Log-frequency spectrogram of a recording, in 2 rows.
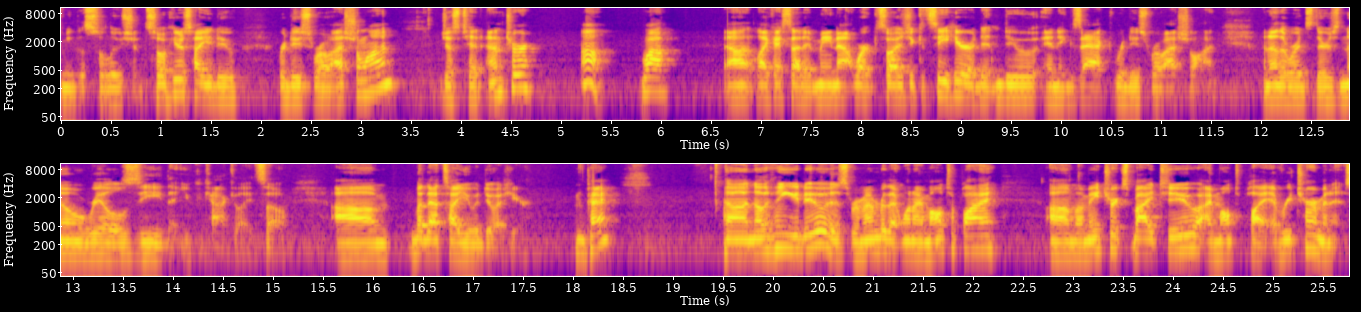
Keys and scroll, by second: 3.8 Return, 20.6 2.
